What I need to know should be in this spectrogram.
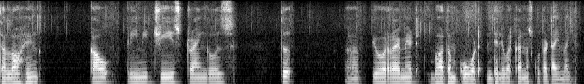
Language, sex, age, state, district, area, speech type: Kashmiri, male, 18-30, Jammu and Kashmir, Srinagar, urban, read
